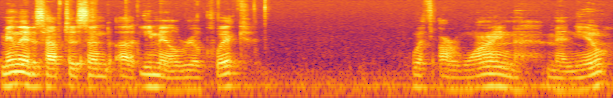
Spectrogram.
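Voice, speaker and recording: A man's voice: fairly low pitch, slow, slight background noise. A man who casts esports, chatting casually to his stream from a hotel room, with a stuffy nose. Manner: rambling, relaxed, talking to chat. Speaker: esports caster. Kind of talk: casual livestream chat.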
